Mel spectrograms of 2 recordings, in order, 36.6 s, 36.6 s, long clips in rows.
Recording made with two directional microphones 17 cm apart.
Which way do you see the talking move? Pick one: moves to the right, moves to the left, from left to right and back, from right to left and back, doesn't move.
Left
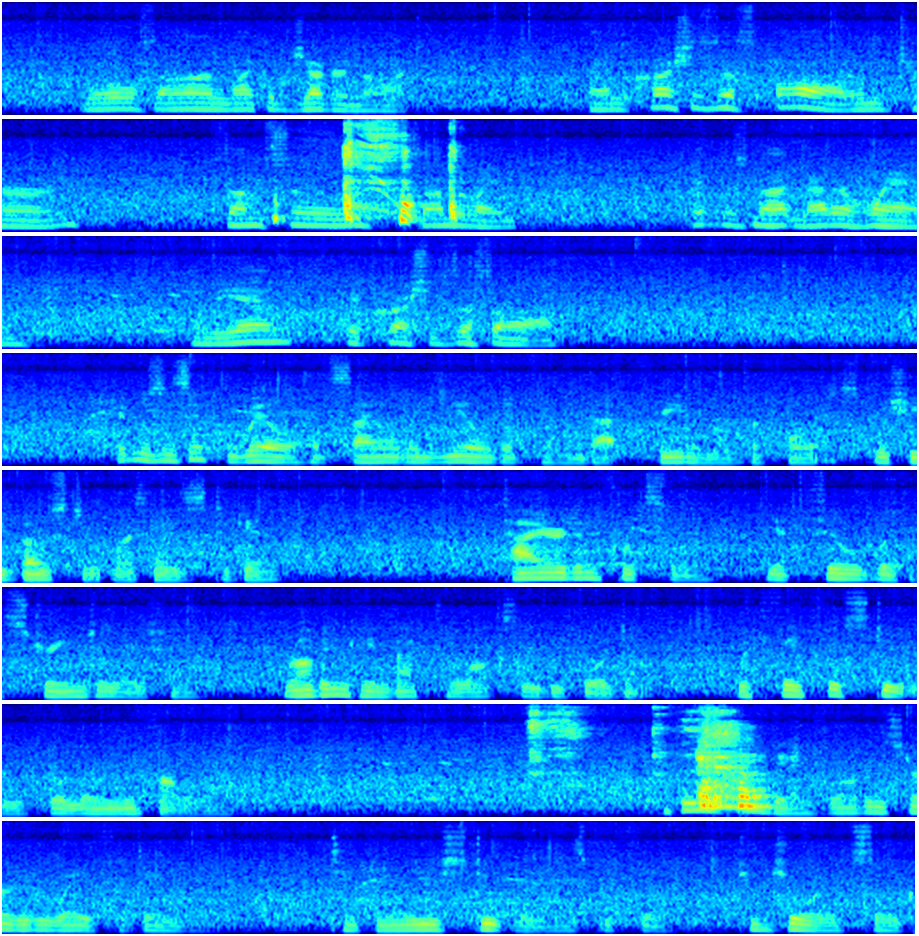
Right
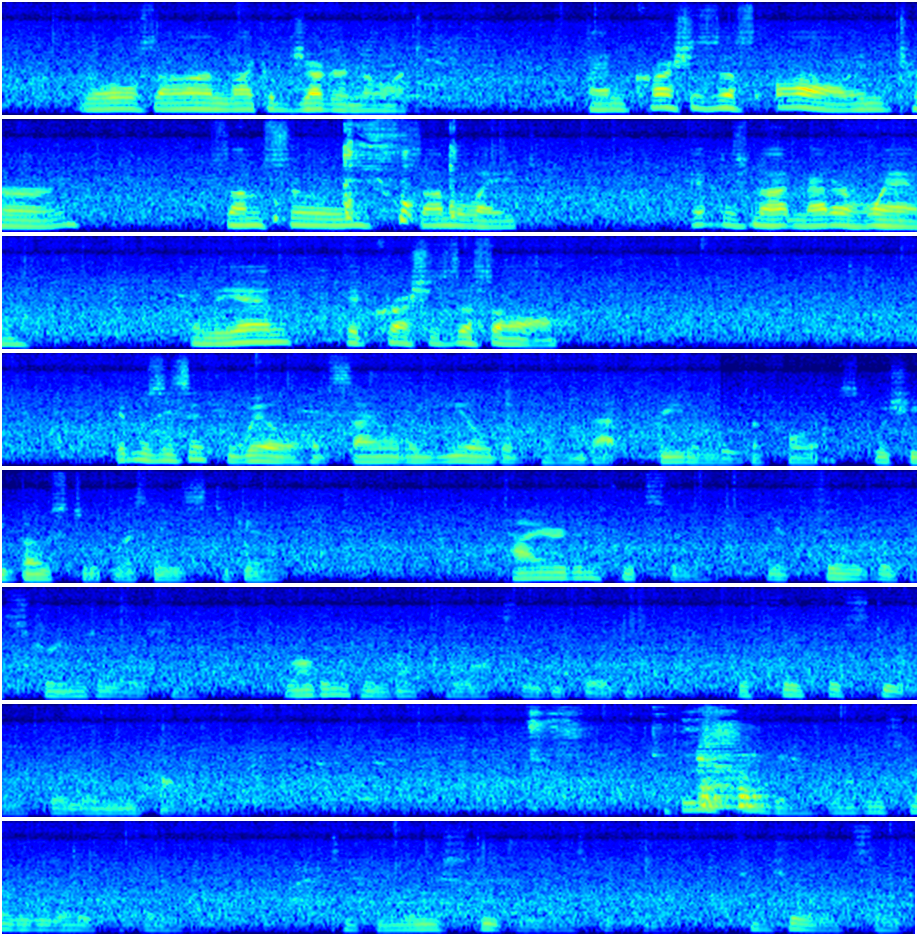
moves to the left.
